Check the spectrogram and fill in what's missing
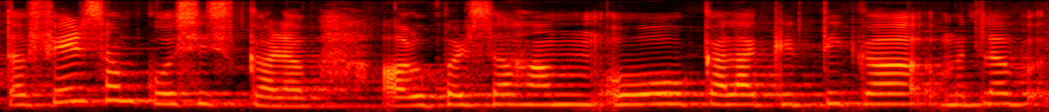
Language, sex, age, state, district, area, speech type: Maithili, male, 18-30, Bihar, Madhubani, rural, spontaneous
